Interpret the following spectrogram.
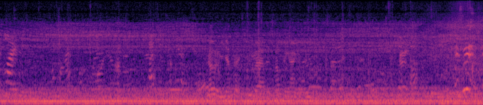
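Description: Outdoor field ambience: a steady low mechanical hum, like a distant engine, with faint voices of people far off.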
